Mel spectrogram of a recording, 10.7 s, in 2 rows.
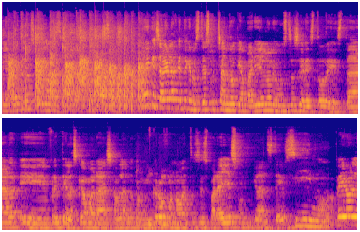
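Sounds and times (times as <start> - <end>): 
audience applause: 0.0 - 2.2
speech: 2.8 - 10.6
laughter: 7.4 - 8.1.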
